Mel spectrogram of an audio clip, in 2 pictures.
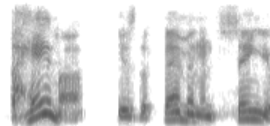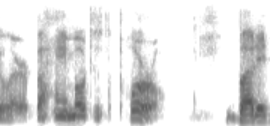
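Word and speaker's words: בהמות: Okay, in Hebrew, that's pronounced behemoth.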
